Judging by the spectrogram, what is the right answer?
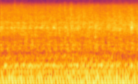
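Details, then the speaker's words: Top-load washing machine after repair running a wash with steady, even low motor hum, no scraping; the earlier scraping noise, with the drum rubbing underneath, is gone after removing the legs. "esta normalidad se le acabó el ruido chavalos"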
